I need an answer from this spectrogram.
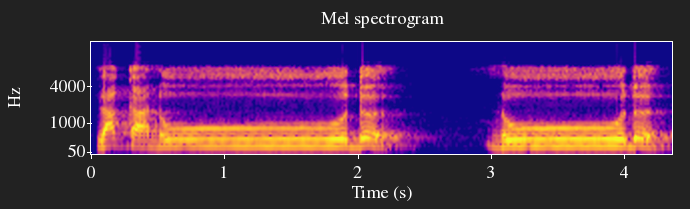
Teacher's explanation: جب وقف کریں گے دال ساکن ہو جائے گا، یہاں پہ قلقلہ ہوگا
